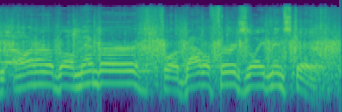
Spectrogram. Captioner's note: some Applause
